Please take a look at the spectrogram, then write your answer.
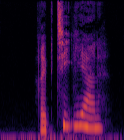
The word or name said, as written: reptilhjerne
